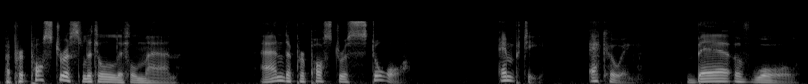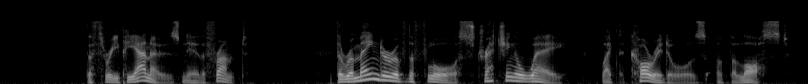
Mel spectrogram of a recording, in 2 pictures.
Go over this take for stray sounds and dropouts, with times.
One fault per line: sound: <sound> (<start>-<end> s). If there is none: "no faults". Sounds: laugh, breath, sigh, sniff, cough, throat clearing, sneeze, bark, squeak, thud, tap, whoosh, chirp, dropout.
no faults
